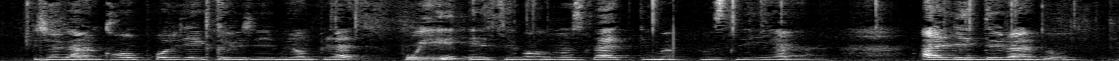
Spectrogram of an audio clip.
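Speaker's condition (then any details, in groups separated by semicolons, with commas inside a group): Neurological dystonia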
